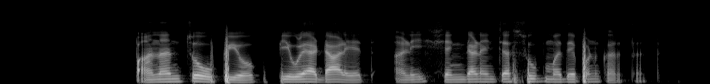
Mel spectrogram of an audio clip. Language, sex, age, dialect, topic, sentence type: Marathi, female, 41-45, Southern Konkan, agriculture, statement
